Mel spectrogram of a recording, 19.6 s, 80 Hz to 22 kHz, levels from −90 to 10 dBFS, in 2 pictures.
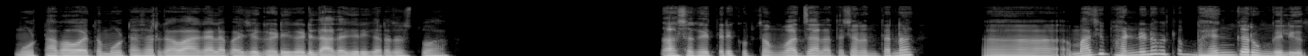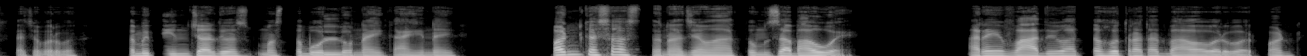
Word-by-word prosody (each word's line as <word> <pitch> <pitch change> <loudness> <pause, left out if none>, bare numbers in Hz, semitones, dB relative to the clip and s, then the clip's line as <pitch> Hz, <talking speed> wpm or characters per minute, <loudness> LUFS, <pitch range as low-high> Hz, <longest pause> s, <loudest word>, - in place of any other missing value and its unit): मोठा 115 +4 -1
भाऊ 130 0 +3
आहे; 125 - +3
तो 130 - -2
मोठ्यासारखा 130 +2 0
वागायला 130 +1 +3
पाहिजे, 130 0 0
घडी-घडी 120 +2 +1
दादागिरी 120 +3 +2
करत 125 0 -2
असतो 125 +1 -4
हा." 125 - -5 1.7
असं 125 +3 +1
काहीतरी 135 +1 -1
खूप - - -9
संवाद 125 +1 -1
झाला 130 -1 +1
त्याच्यानंतर 125 +1 -3
ना 170 - +2 0.6
अ, 115 +2 -2
माझी 165 - +1
भांडणं 180 +9 0
मतलब 235 -5 -7
भयंकर 170 +5 +2
होऊन 160 -5 +1
गेली 115 -2 +1
होती 110 +2 -2
त्याच्याबरोबर, 100 +1 -5 0.4
तर 130 - -1
मी 150 +2 +3
3-4 130 0 +1
दिवस 130 -1 +1
मस्त 120 +3 -5
बोललो 115 0 +3
नाही, 110 -1 -1
काही 105 +1 -2
नाही. 115 +1 -3 0.7
पण 195 +3 +6
कसं 185 +2 +3
असतं 110 -10 -3
ना 105 0 +2
जेव्हा 115 +2 +2
तुमचा 115 +3 +2
भाऊ 125 -2 +5
आहे 95 - -5 1.0
अरे 150 +5 +3
वादविवाद 135 +5 +2
तर 150 - +1
होत 145 +1 +2
राहतात 135 -1 -1
भावाबरोबर 110 -4 0
पण 120 +2 -4
125 Hz, 160 wpm, -23 LUFS, 115-135 Hz, 1.7 s, पण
